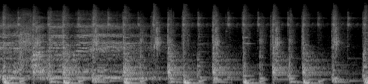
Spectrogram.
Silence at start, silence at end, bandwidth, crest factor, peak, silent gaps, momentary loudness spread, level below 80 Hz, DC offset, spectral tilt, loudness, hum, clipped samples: 0 s; 0 s; 19 kHz; 18 dB; -8 dBFS; none; 7 LU; -36 dBFS; under 0.1%; -3.5 dB/octave; -25 LUFS; none; under 0.1%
